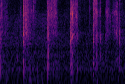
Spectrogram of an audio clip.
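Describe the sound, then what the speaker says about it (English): Tarot cards being shuffled by hand, a few quick papery riffles and flicks in short bursts, close and fairly quiet with no talking. "One more shuffle."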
